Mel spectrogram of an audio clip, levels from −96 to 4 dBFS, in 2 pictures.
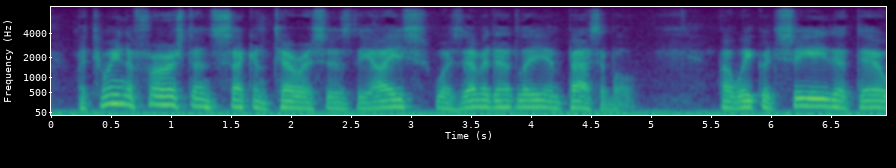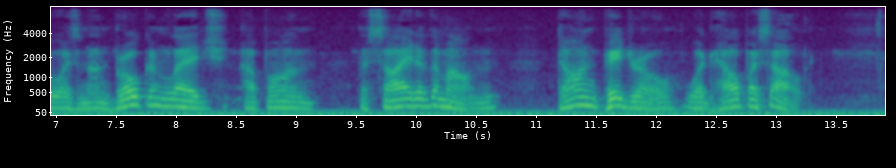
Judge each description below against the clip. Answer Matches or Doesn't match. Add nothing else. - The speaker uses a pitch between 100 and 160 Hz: Matches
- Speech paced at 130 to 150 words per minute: Matches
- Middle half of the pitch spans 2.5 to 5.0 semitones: Matches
